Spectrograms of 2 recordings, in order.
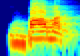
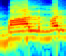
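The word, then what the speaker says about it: Balmer: इट was introduced by बामर बामर L silent बालमर नहीं बामर से।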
